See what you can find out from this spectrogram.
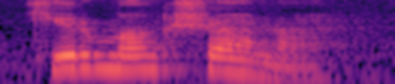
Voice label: "Kirmankshana", pronounciations; Fourth Way; Beelzebub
